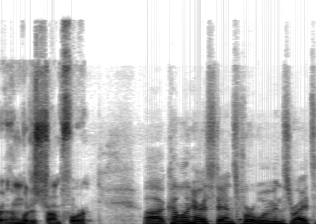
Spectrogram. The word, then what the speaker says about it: Kamala: But I know her name is pronounced Kamala. If you could pronounce it correctly, thank you.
